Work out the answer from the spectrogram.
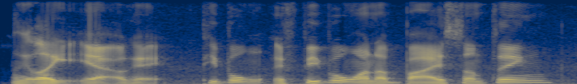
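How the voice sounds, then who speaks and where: A man's voice: medium pitch, animated, fast talker, fairly bright tone. A man giving casual live gameplay commentary, slangy, sweary and rambling. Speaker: game streamer. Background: game music.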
